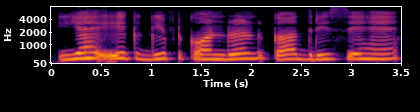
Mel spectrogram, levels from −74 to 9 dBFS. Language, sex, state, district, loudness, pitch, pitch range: Hindi, female, Jharkhand, Ranchi, -15 LUFS, 255 Hz, 245-275 Hz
